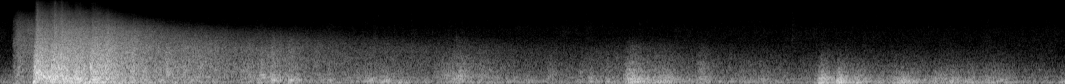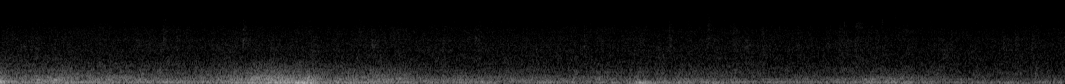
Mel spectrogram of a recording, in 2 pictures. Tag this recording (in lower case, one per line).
thunder
thunderstorm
